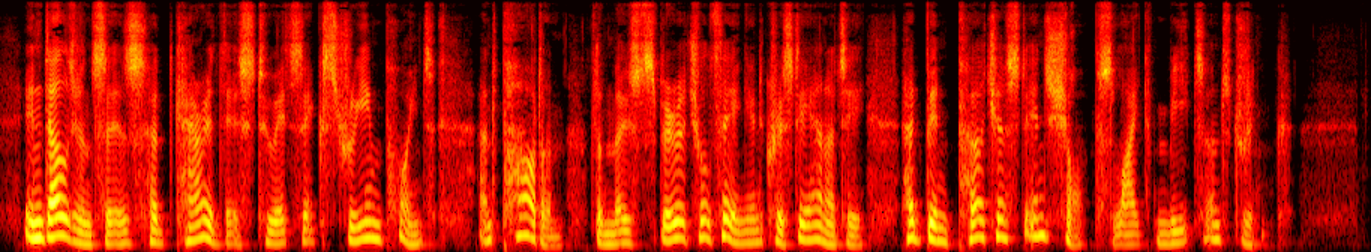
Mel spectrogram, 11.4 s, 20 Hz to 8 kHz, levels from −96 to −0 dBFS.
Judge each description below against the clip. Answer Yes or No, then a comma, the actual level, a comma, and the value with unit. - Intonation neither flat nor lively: No, wide, 6.9 semitones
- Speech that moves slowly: Yes, slow, 130 wpm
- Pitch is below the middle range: No, medium, 155 Hz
